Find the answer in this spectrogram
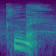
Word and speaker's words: Kume: Kafi Kume. Well, that's the way they told me I should pronounce it tonight.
